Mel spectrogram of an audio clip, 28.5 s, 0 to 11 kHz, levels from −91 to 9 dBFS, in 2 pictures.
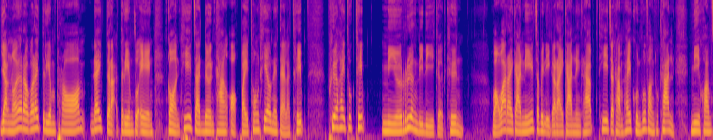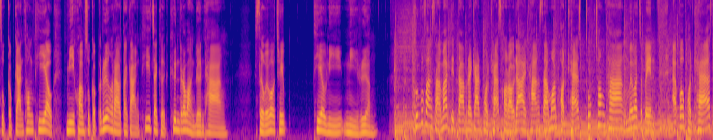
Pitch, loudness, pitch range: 150 Hz, -16 LUFS, 130-170 Hz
